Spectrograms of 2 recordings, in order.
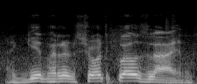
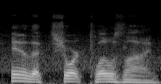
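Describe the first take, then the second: First: Quoting the wrestler with a put-on accent; a put-on accent for the wrestler's line; Iron Sheik impression. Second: Said in the usual way. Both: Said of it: "That's a part of a story with the Iron Sheik".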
